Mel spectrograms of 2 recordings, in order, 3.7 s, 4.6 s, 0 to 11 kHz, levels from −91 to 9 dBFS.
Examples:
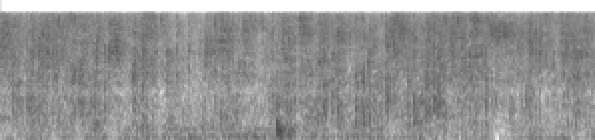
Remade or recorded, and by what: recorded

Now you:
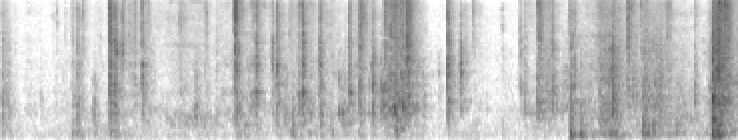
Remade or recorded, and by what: recorded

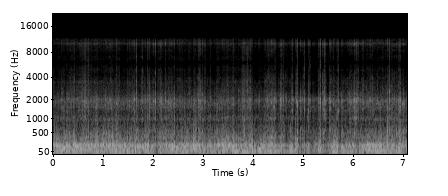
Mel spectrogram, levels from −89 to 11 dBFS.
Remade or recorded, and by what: remade, autoencoder, DAC-VAE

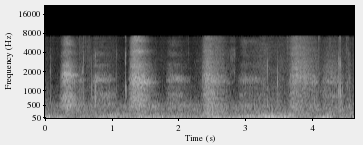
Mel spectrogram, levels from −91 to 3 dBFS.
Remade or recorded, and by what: remade, autoencoder, DAC-VAE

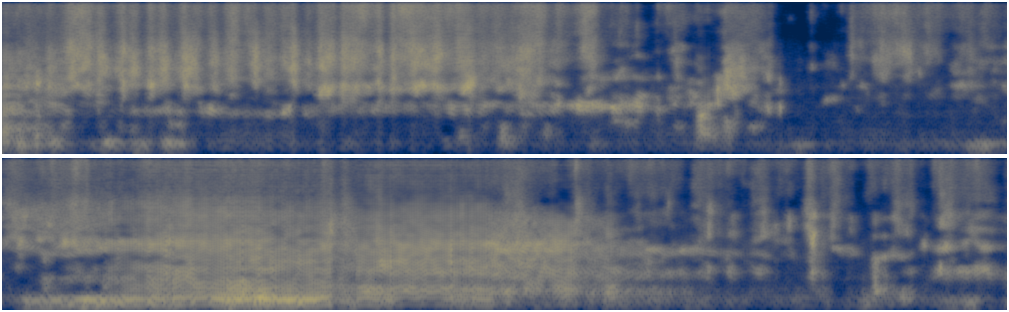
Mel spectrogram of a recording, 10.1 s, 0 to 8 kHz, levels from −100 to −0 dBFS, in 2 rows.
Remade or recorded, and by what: remade, vocoder, Vocos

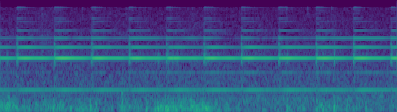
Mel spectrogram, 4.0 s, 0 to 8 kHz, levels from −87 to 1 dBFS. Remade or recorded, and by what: recorded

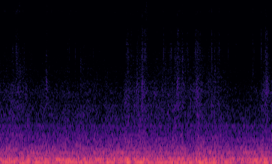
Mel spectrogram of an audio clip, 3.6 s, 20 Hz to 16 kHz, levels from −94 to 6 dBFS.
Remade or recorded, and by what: recorded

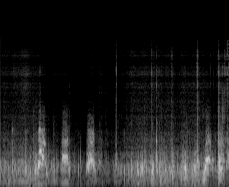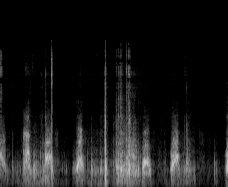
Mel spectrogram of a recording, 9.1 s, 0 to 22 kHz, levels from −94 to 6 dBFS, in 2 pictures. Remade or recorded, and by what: remade, codec, SNAC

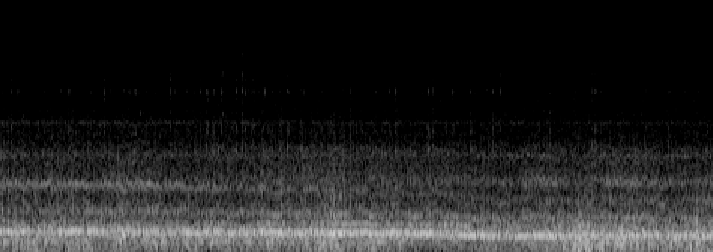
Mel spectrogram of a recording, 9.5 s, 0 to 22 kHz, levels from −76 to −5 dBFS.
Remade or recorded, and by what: recorded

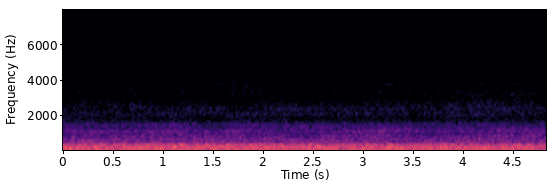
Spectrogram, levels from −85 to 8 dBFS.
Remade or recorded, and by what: remade, codec, SNAC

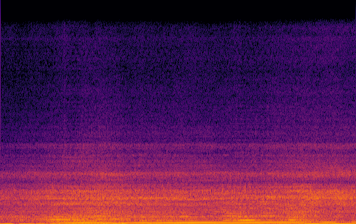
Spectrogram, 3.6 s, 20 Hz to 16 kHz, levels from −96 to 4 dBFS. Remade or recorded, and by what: remade, autoencoder, DAC-VAE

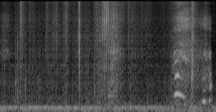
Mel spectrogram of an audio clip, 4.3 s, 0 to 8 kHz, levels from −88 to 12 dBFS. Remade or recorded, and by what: remade, autoencoder, DAC-VAE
